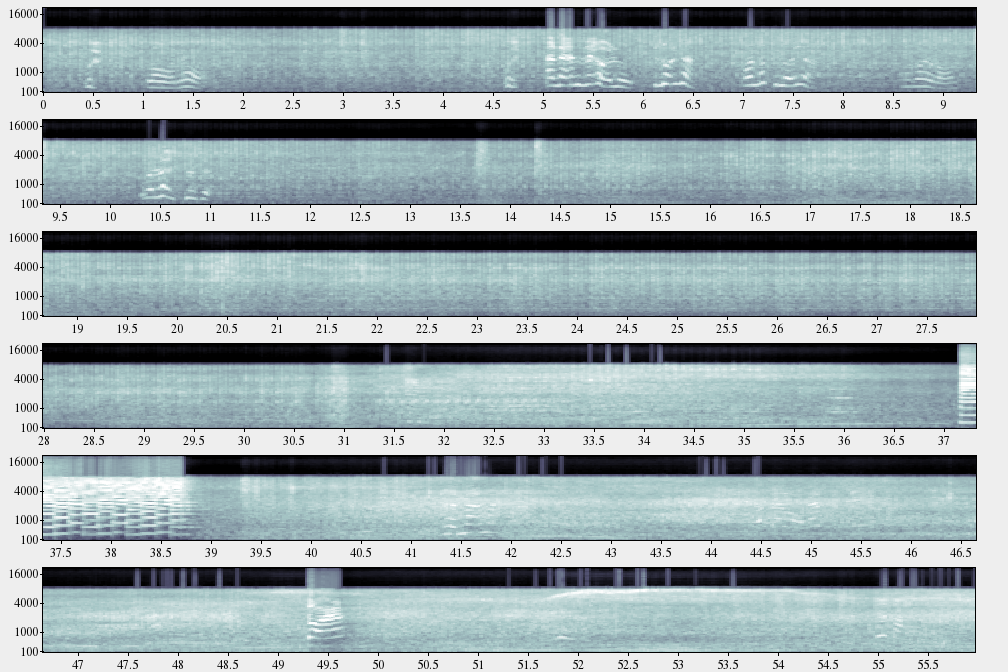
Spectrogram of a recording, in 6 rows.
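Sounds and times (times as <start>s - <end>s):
large vehicle engine approaching: 0.0s - 37.2s, 38.8s - 55.9s
street traffic noise: 0.0s - 55.9s
bus musical horn melody: 35.7s - 36.4s, 37.1s - 39.0s.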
